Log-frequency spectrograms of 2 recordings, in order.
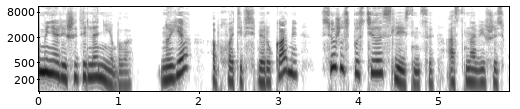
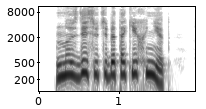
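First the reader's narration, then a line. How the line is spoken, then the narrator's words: Shouted exclamation. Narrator (Russian): выкрикнула мама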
